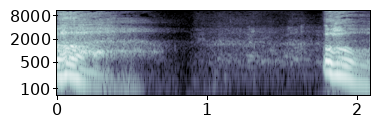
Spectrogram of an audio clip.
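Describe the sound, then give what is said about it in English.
A person groaning in two drawn-out voiced groans, the first sliding downward and fading, the second starting abruptly after a quiet pause of about a second. “That is groaning.”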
